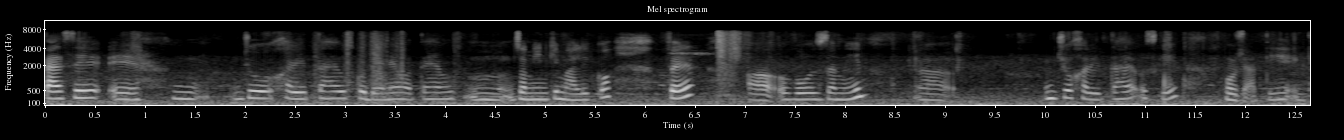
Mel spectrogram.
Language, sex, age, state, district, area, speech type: Urdu, female, 18-30, Uttar Pradesh, Aligarh, urban, spontaneous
